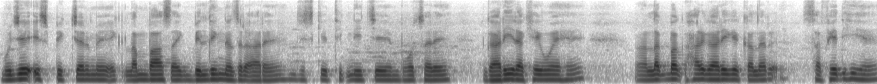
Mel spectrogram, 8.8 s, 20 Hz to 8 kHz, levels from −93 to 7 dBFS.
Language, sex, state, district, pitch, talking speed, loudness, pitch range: Hindi, male, Arunachal Pradesh, Papum Pare, 130 Hz, 205 wpm, -18 LUFS, 125-135 Hz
